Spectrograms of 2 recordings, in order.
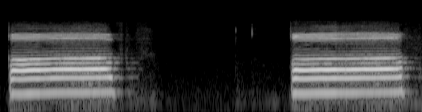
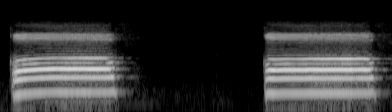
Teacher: جب زبان کا پچھلا حصہ اوپر کے نرم تالو سے لگ جاتا ہے تب جا کے قاف ادا ہوتا ہے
